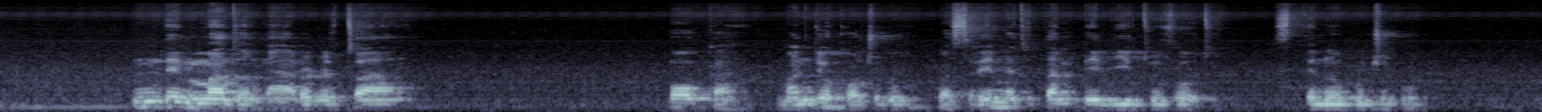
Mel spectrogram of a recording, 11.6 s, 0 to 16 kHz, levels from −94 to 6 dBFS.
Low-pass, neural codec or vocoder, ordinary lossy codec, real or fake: 14.4 kHz; none; none; real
